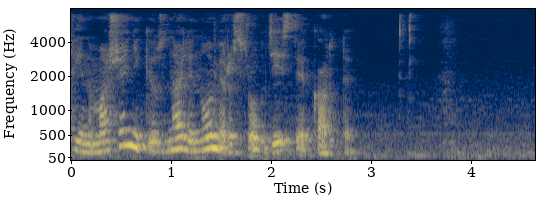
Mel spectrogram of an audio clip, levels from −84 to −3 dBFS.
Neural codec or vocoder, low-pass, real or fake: none; 7.2 kHz; real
